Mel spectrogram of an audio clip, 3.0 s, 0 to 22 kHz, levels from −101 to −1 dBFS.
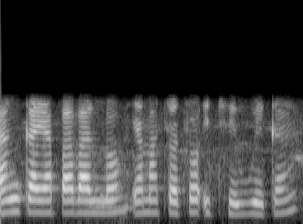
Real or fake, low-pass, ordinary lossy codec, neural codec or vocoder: real; 3.6 kHz; Opus, 24 kbps; none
